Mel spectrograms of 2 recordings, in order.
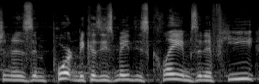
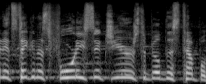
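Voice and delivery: a mock-incredulous protest, pitched much higher; freaking out; 8 semitones higher than usual. Temple leaders protesting to Jesus, higher incredulous outburst. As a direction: play the outraged temple leaders, voice shooting up. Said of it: "They're freaking out at this point".

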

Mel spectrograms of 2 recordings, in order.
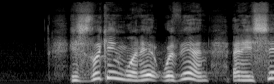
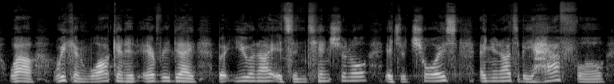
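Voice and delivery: usual speaking voice

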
